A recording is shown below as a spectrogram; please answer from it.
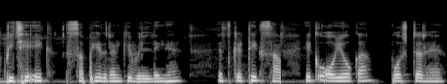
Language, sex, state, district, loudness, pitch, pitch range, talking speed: Hindi, male, Jharkhand, Ranchi, -17 LUFS, 160 Hz, 150-165 Hz, 200 wpm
